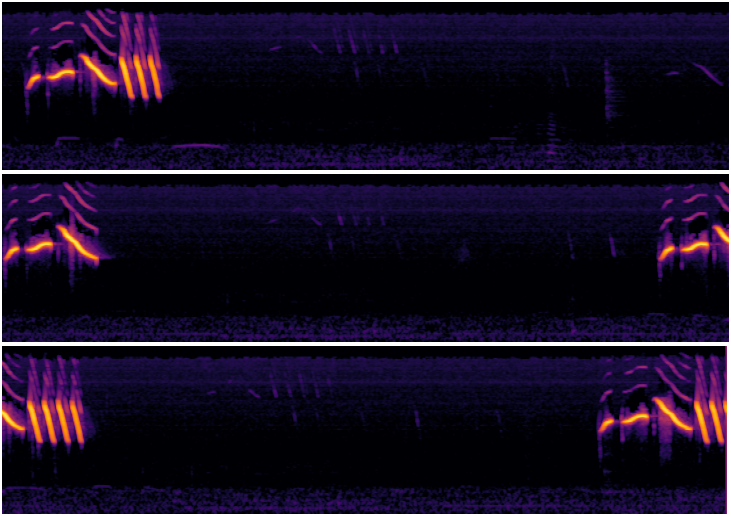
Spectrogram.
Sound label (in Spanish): chincol, aves; lampa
